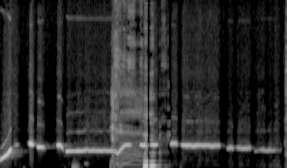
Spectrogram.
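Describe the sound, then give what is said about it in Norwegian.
A person whistles a bright, catchy tune from a Coop Joker supermarket advertisement, with sustained and gliding notes, clear, with a brief clatter of noise partway through. “Vakkert eh, plystre.”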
